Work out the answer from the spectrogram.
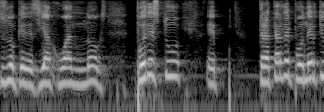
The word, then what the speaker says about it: Knox: primero de estos grandes hombres se llama Juan nox se escribe K n o x kn n o x Juan nox y él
